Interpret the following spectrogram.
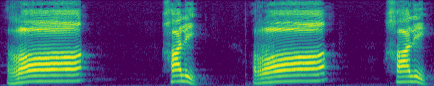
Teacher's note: रा जबान का किनारा और दांतों का किनारा आपस में लगेगा तो रा पड़ी जाएगी रा खाली।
